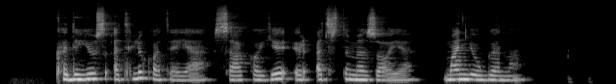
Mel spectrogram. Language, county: Lithuanian, Telšiai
